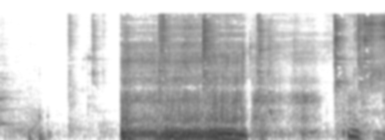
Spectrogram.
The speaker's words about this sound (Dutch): Die prachtige baby met die blauwe kijkers... die probeert nu met mijn microfoon het gesnurk van de hond vast te leggen.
